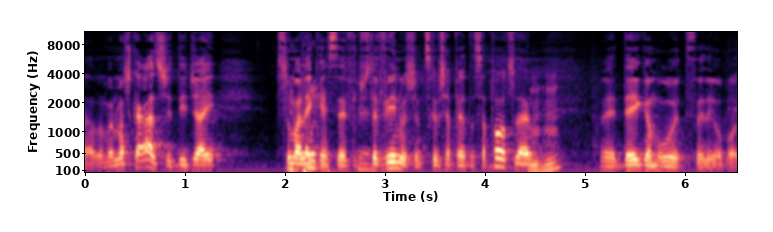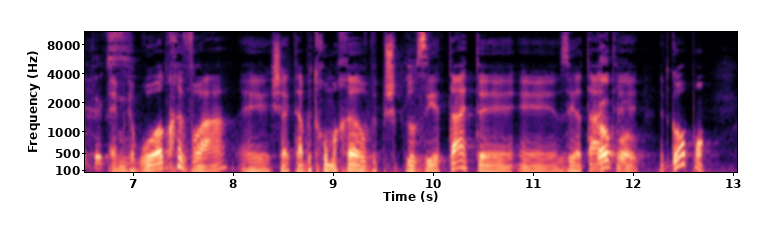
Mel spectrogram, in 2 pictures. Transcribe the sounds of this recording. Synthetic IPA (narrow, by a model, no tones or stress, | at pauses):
amavalmaʃekaʁazeʃedid͡ʒaj | asumalekesefaʃut̪evinuʃeemt͡simleʃapeet̪asapoʁt̪ʃlaemɦ̩ | ved̪ejɡamʁuet̪sʁidiʁo̞bot̪ikemɡamʁuo̞dχe̞vʁaeʃeajt̪abet̪χumaχe̞ʁvepḁʃu̥t̪lo̞zijat̪aet̪e | zijat̪aotoetɡopo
